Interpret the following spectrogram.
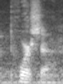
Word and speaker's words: Porsche: excuse me excuse me I got to say it right the Porsche as the ger as you would actually it's closer to German it's not actual but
